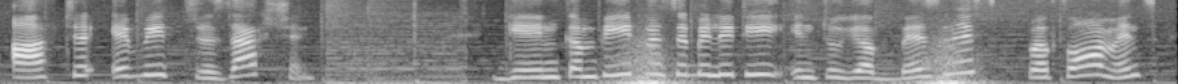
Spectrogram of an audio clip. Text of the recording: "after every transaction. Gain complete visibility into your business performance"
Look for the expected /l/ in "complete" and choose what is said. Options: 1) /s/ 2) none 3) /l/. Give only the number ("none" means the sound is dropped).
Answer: 2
